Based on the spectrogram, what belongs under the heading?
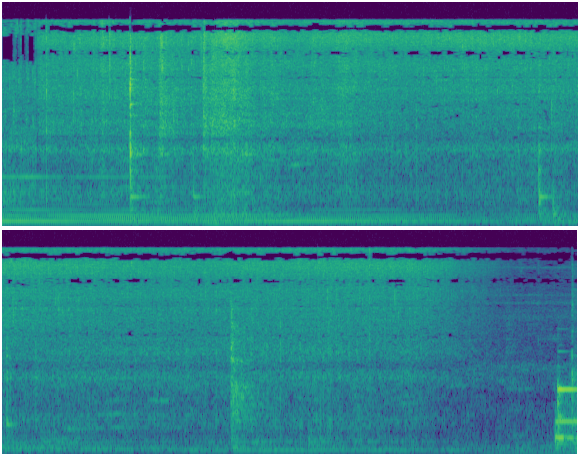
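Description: Beef sizzling as it fries in a pressure cooker pot while being stirred with a spatula. The spatula knocks sharply against the pot a few times: about a second in, twice around five and a half seconds, and once around eight seconds. Piano music starts right at the end.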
